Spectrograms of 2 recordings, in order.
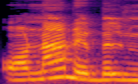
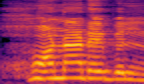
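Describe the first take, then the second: First: The word begins with a vowel sound. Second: The word begins with an h sound. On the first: The speaker calls it right. "অ দিয়ে আসছে উচ্চারণটা" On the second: The speaker calls it wrong. "হনারেবল না কিন্তু"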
